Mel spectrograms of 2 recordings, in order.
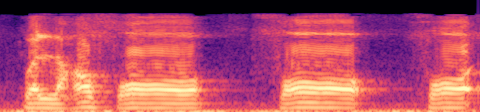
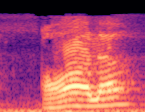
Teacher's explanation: حرف استعلاء وليس حرف اطباق، بينما الصاد هنا هو حرف استعلاء واطباق. فيقول لك في هذه الكلمة في العصا يكون التفخيم اقوى من قال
